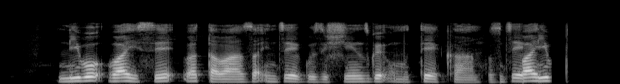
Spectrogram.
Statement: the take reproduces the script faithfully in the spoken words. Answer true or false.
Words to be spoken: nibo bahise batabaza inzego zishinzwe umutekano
false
